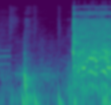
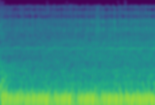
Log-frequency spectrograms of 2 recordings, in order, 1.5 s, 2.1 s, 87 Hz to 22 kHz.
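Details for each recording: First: Non-running BMW 335i cranking a few slow, uneven turns then a sustained soft crank that never fires; owner suspects low compression; cause unclear. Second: BMW 335i bought as a non-runner, first run after cranking attempts: steady low idle rumble with an even beat and no clear knock or miss; owner calls it not the best but idling fine, judges engine good. Normal idle.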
